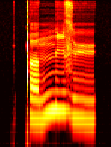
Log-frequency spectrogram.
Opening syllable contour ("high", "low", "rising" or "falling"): low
